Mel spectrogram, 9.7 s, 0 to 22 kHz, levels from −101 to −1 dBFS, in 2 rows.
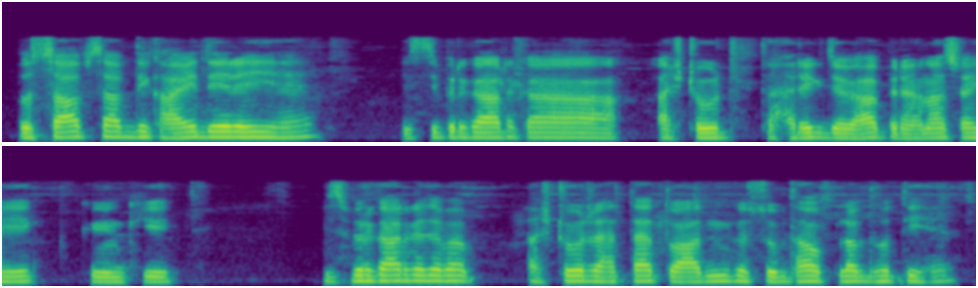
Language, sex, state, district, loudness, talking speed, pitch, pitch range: Hindi, male, Bihar, Jahanabad, -18 LUFS, 195 wpm, 145 Hz, 135-155 Hz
